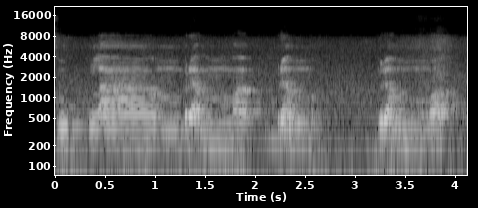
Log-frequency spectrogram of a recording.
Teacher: ब्र में अ ह्रस्व अ है लेकिन उधर ह म मिला हुआ है ब्रह्म तो ब्र भी ह्रस्व होते हुए गुरु हो गया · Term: संयुक्तम दीर्घम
